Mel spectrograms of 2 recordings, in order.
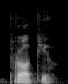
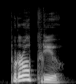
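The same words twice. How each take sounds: First: The second r sound is dropped. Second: The second r sound is pronounced. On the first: The speaker calls it wrong. "nu propriu" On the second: The speaker calls it right. "Corect este propriu"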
